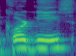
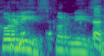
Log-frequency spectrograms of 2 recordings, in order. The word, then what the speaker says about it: Codorniz: Codorniz. No, so much easier. It's not pronounced the way it's spelled. So it's just easier phonetically. Codorniz is fine.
